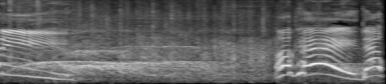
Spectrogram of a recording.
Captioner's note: audience cheering and clapping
